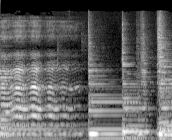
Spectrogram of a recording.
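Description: A woman's held vocal note, wavering with vibrato over a nylon-string classical guitar, ends about a second in; the guitar then carries on alone with a few plucked notes.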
